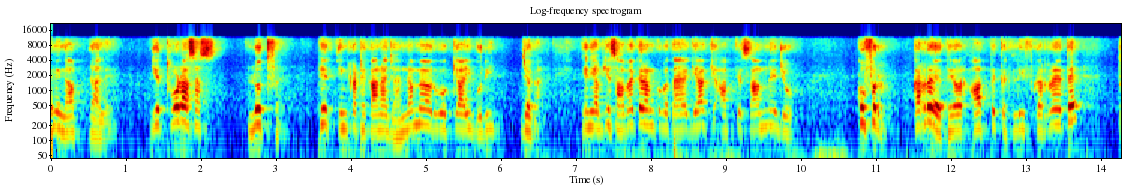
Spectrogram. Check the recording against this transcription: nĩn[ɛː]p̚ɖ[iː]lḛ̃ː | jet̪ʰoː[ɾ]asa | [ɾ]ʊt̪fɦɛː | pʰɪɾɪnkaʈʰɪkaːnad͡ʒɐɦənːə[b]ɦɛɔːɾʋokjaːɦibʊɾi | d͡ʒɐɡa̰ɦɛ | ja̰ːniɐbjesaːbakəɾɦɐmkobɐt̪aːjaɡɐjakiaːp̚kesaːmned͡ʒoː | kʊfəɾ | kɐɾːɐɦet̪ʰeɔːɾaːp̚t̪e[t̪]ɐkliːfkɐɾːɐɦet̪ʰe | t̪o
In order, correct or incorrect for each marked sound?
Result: incorrect, incorrect, incorrect, incorrect, incorrect, correct

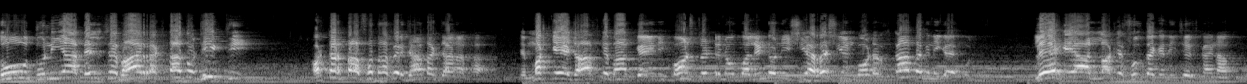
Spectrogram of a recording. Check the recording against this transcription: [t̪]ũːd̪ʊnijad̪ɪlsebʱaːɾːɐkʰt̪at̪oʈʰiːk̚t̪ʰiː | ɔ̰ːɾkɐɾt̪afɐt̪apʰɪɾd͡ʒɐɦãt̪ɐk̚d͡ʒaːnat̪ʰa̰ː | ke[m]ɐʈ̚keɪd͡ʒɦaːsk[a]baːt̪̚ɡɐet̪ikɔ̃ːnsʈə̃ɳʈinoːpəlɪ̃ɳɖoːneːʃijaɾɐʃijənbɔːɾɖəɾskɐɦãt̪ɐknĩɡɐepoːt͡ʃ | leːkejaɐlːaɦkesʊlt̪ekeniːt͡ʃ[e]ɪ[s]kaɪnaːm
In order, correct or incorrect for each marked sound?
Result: correct, correct, incorrect, correct, correct

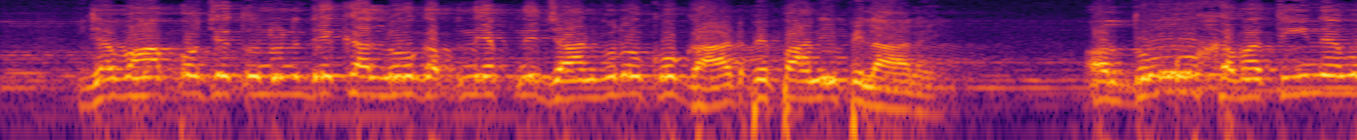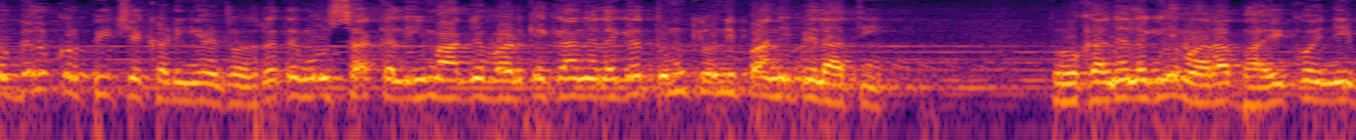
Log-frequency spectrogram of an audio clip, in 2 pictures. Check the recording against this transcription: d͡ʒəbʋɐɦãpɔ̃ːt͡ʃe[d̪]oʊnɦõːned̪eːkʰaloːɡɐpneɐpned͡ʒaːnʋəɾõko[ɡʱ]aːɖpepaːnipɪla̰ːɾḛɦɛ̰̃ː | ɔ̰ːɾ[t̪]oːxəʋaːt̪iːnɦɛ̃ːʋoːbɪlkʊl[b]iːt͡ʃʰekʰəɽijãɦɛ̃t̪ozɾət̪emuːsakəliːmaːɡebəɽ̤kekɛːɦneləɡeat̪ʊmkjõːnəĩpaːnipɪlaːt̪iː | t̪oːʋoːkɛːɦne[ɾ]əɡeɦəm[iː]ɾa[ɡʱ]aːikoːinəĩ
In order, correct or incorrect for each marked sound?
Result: incorrect, correct, incorrect, incorrect, incorrect, incorrect, incorrect

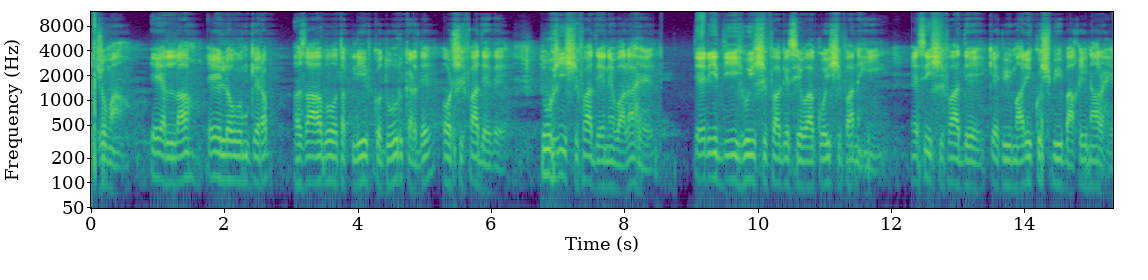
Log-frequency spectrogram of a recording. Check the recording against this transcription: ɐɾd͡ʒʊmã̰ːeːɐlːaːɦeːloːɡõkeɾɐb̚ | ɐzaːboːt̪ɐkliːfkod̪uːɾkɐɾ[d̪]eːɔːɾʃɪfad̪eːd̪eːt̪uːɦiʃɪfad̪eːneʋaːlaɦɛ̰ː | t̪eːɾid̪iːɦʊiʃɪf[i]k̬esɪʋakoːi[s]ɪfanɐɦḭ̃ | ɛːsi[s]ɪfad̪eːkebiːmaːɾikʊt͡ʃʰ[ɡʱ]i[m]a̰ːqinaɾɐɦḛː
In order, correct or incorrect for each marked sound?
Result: correct, incorrect, incorrect, incorrect, incorrect, incorrect

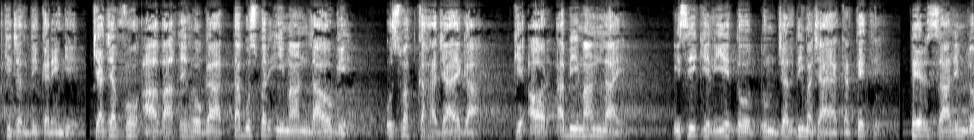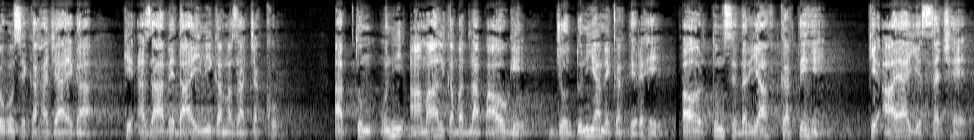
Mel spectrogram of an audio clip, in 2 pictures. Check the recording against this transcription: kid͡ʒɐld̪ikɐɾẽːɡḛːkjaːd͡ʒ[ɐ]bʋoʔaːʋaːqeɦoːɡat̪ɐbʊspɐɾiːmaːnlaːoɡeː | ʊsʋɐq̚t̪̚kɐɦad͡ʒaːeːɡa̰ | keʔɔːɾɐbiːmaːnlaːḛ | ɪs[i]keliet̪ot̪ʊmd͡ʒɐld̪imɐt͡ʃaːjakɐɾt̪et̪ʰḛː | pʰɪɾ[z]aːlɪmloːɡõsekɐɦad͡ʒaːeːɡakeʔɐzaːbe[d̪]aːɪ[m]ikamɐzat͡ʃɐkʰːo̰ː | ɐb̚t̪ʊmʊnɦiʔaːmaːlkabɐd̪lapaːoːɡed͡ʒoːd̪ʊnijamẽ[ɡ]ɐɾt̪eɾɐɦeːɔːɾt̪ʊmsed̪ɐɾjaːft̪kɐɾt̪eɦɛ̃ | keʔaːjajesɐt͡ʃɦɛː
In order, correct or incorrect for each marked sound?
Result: correct, correct, correct, correct, correct, incorrect

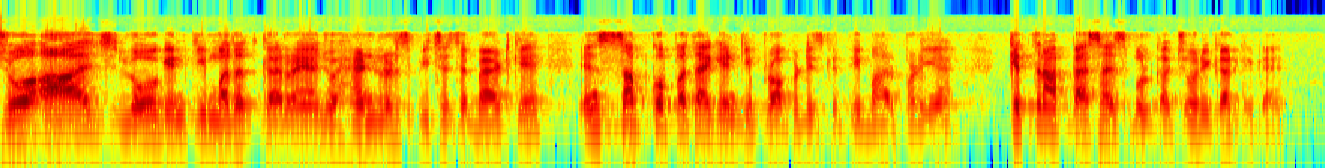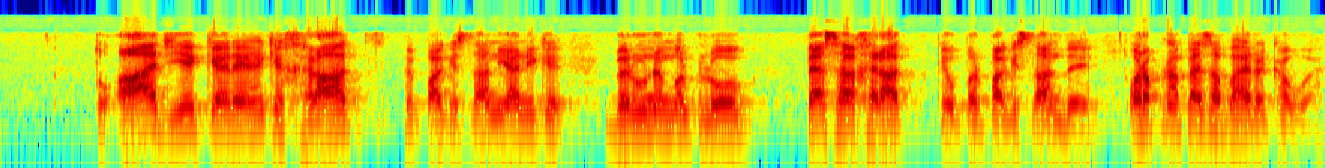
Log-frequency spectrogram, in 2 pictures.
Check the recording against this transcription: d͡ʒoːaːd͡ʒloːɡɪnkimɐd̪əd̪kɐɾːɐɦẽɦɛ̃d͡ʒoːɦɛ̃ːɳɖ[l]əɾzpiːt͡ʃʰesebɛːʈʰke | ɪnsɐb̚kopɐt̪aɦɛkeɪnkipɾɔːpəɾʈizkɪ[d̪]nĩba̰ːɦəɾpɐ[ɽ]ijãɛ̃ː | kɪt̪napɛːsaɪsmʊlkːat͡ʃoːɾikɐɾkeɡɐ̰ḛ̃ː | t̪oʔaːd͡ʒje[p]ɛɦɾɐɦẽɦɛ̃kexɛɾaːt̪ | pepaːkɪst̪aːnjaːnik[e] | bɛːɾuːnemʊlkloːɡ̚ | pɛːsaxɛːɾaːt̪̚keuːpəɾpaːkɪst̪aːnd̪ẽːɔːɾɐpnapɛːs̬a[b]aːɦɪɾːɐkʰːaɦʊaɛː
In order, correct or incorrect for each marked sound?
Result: correct, incorrect, correct, incorrect, correct, correct

